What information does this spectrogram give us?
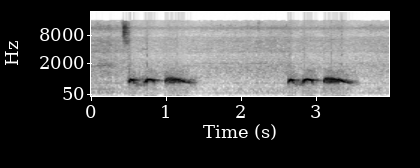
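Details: Spotted dove call serving as a lure for hunters: a quick doubled coo then a longer downward-sliding coo, heard twice with a pause of over a second between phrases.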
